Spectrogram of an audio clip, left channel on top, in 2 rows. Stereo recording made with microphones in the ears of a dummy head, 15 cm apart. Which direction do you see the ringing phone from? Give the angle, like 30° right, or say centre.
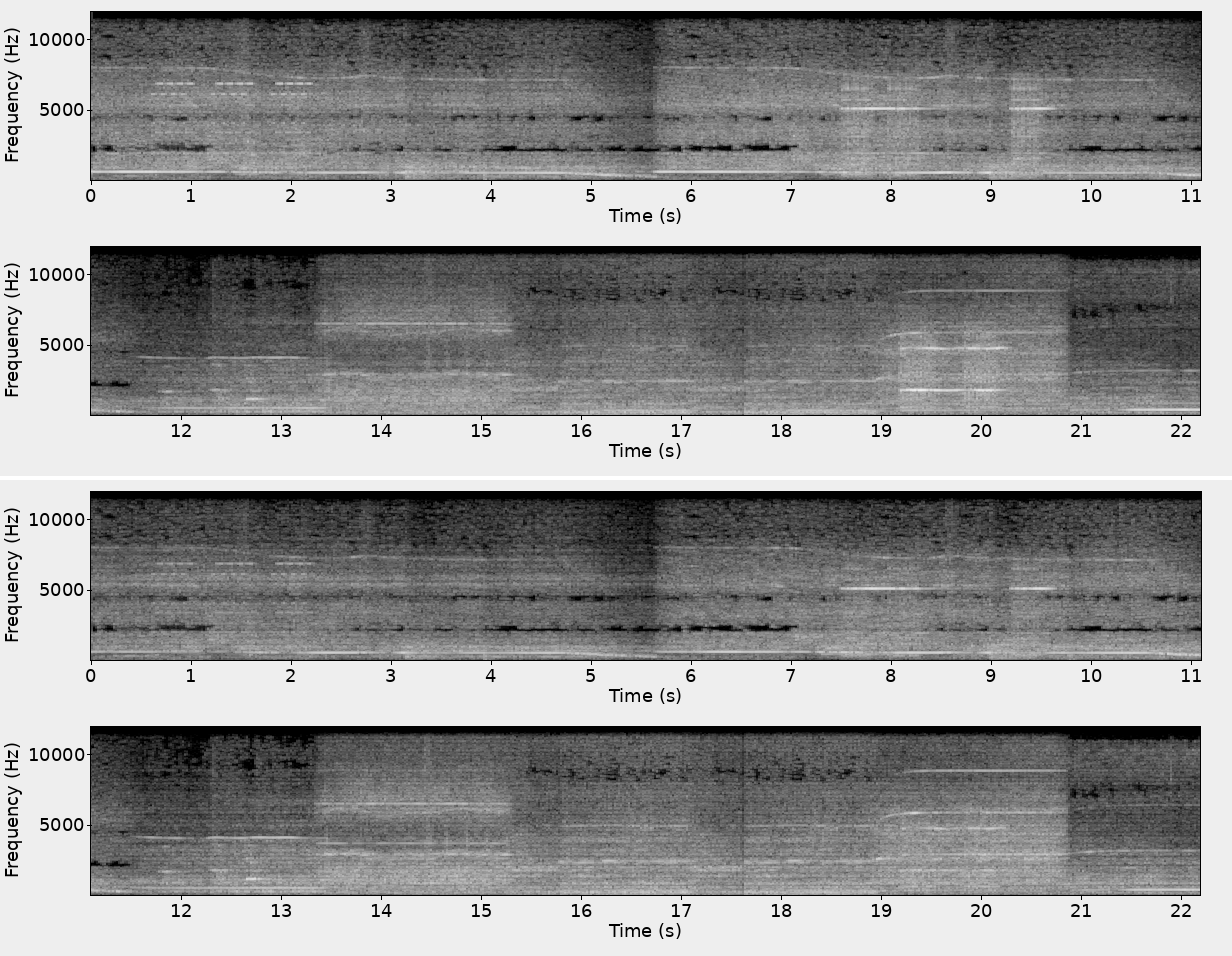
50° left.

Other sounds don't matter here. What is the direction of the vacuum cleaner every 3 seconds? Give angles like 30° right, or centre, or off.
50° left, 50° left, 30° left, 10° right, 20° right, 20° right, 20° right, 20° right.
